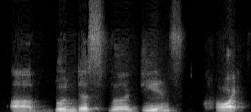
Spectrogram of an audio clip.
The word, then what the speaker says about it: Bundesverdienstkreuz: It's called Bundesverdienstkreuz. So that's how it's pronounced.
